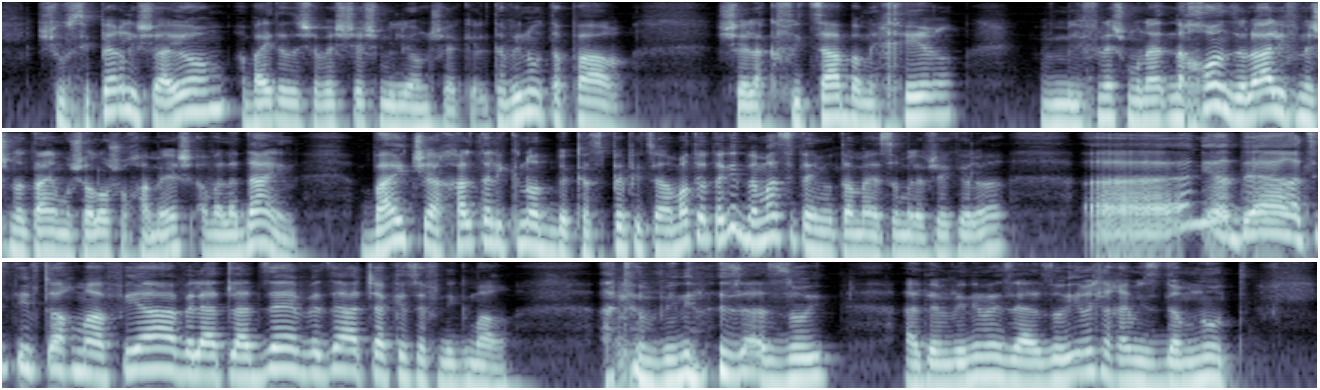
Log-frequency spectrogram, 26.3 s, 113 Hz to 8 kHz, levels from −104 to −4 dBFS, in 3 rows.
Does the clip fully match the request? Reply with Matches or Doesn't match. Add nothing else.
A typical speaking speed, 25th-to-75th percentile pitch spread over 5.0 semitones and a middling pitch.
Doesn't match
